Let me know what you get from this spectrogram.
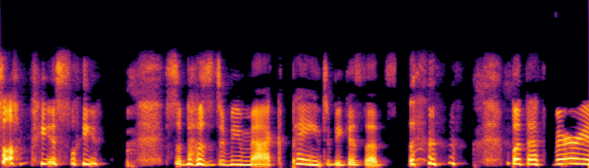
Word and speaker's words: MacPaint: I always pronounced it McPaint, and I was berated multiple times in my childhood by Mac users who were like, no, it's Mac Paint.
